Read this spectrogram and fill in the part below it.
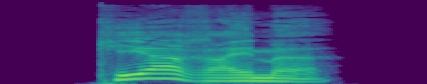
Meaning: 1. nominative/accusative/genitive plural of Kehrreim 2. dative singular of Kehrreim
- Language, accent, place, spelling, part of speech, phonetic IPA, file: German, Germany, Berlin, Kehrreime, noun, [ˈkeːɐ̯ˌʁaɪ̯mə], De-Kehrreime.ogg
